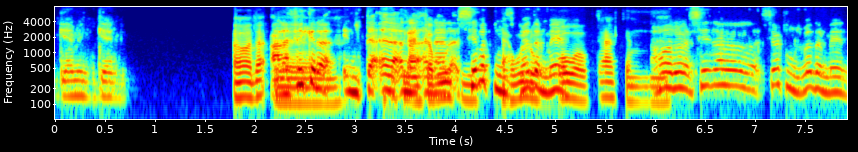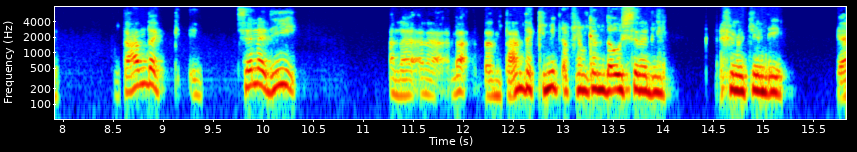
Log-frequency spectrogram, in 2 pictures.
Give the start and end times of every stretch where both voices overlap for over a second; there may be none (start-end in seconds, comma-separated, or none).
2.2-5.2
